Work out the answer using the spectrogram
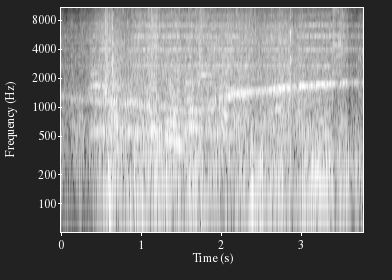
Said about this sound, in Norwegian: Ambulanser i regjeringskvartalet.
